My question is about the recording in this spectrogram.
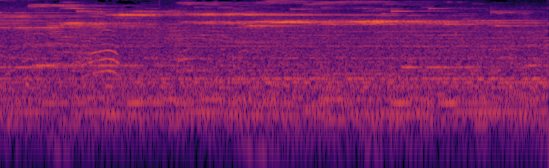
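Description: Spectators' voices chattering over the light show's music, which carries high, sustained chime-like tones.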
